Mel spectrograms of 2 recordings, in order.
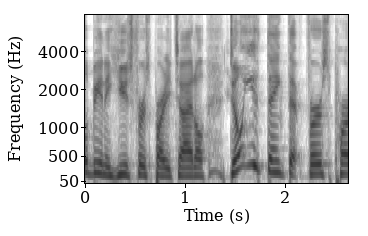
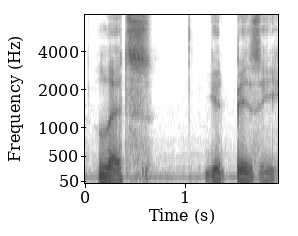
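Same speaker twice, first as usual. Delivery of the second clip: very deep, bottom of the range, quiet voice; 8 dB quieter than usual. Showing full vocal range from low to high, starting with the: lowest possible voice. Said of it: "That's about as low as I can go".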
